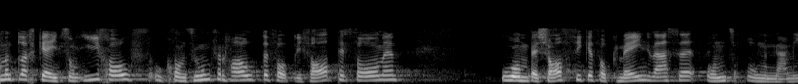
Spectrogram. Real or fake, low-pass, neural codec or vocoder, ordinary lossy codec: fake; 5.4 kHz; codec, 44.1 kHz, 3.4 kbps, Pupu-Codec; MP3, 48 kbps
